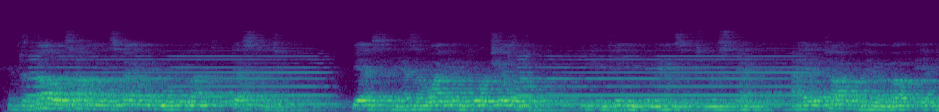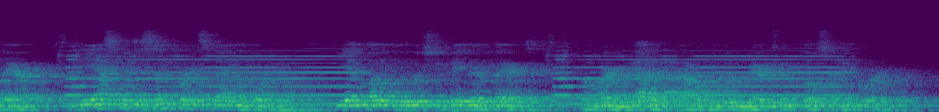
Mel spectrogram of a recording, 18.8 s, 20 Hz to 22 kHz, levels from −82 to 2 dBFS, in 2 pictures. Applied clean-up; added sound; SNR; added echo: none; Wind instrument, woodwind instrument; 13 dB; reverberation time 2.2 s.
